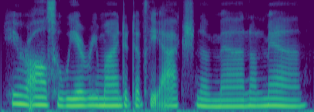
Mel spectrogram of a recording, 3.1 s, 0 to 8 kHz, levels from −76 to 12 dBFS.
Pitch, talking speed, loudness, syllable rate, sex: 185 Hz, 230 wpm, -15 LUFS, 5.9 syllables/s, female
